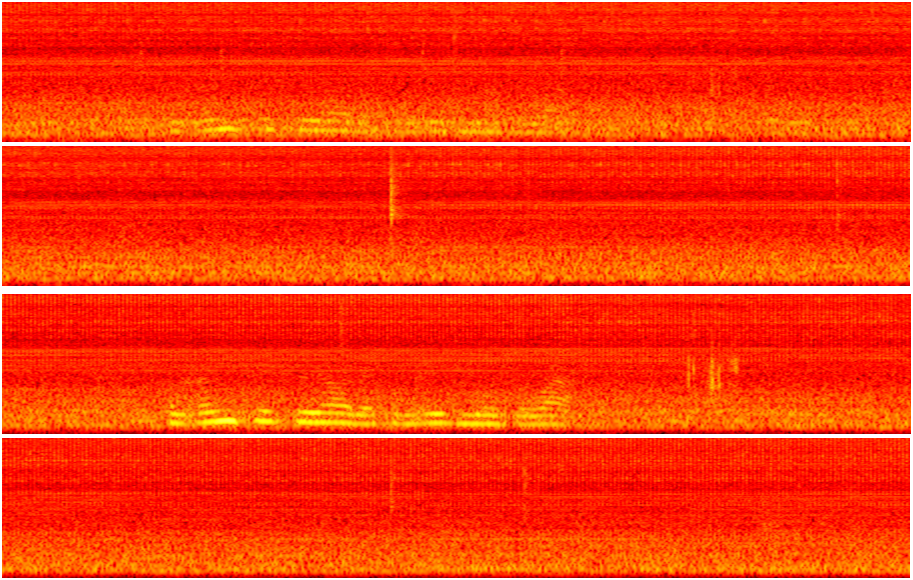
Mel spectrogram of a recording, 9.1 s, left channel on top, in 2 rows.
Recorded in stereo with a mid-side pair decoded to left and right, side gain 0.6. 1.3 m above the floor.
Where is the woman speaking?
45° right, 1.3 m.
